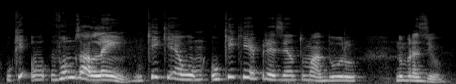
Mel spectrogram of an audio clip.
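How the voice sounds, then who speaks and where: A Brazilian man moderating a political debate, speaking haltingly with many restarts. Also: high voice, big pitch swings, darkish tone. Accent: Brazilian Portuguese.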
